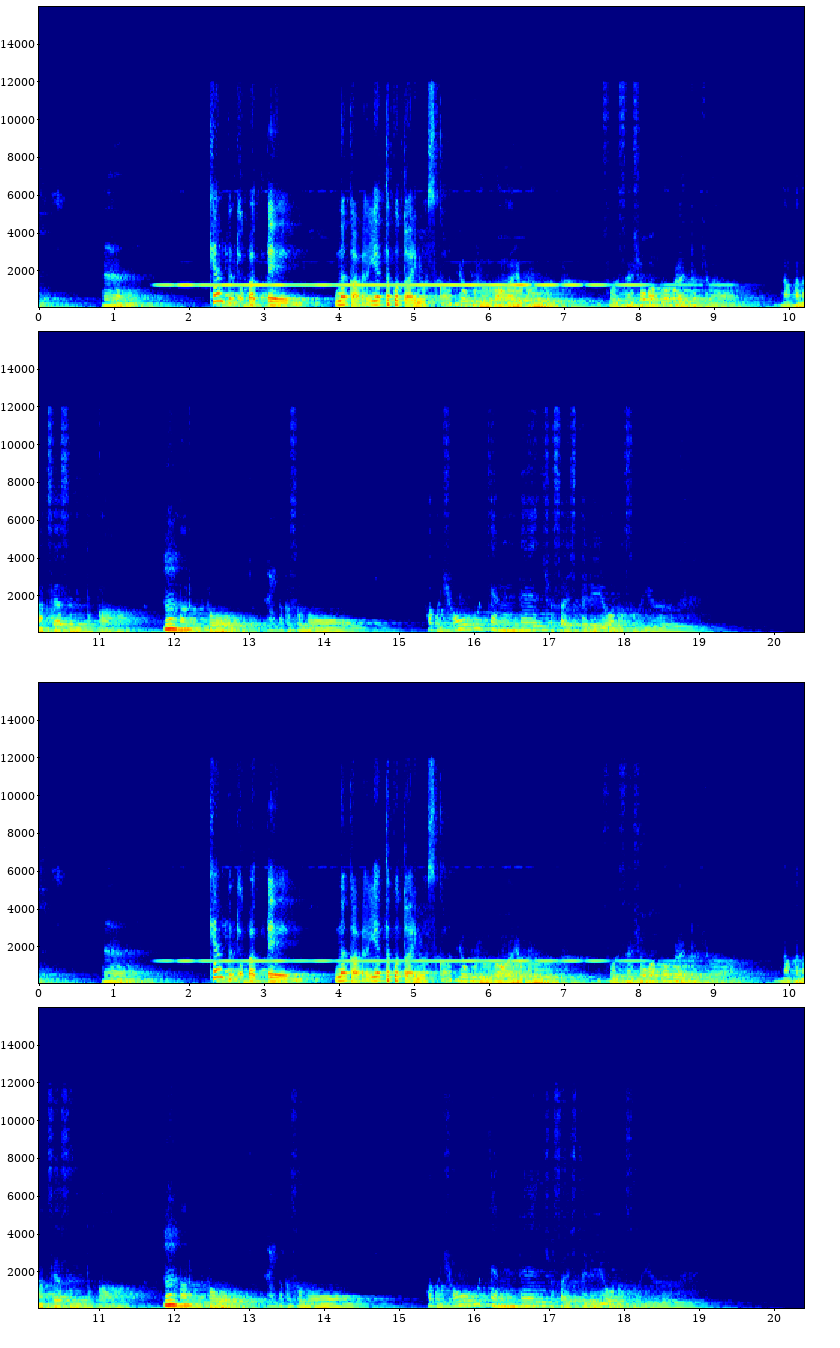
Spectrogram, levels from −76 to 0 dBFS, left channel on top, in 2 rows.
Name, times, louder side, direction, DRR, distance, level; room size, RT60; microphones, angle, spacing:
voice 1, 0.8-1.4 2.4-3.2 5.5-7.1 7.4-9.3 9.8-11.5 11.9-13.0 13.4-14.3 15.4-18.7, equal, 65° left, 4 dB, 7.7 m, -28 dB
sound 1, 1.5-9.3, left 6 dB, 40° left, 1.4 m, -36 dB
voice 2, 2.3-3.5 3.9-5.5 11.9-12.2 13.2-13.4, equal, 5° left, 10 dB, 0.7 m, -21 dB
27.5 x 26.5 x 7.9 m, 1.5 s
head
